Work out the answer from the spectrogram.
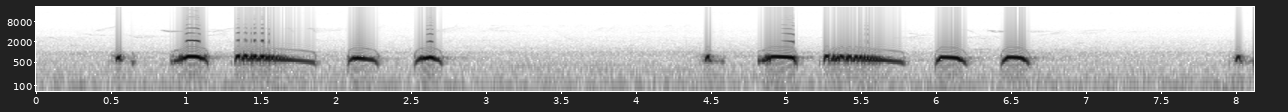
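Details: Spotted dove from Thailand in a live wild-voice cooing song of the two-kuk style: two phrases of low hollow coos, each a short note, a long rolling coo, then two clipped kuk notes, separated by a pause.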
